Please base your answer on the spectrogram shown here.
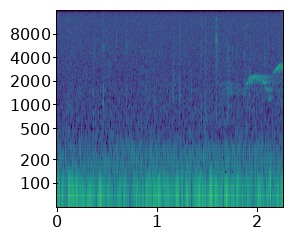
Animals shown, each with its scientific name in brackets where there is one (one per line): Swainson's Thrush (Catharus ustulatus)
